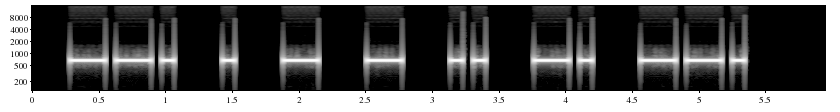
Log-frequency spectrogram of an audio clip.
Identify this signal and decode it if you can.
Morse code, heard as a keyed tone, about 14 wpm, spaced as for 12 wpm, 680 Hz. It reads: GETTING
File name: Morsekurs / Witze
